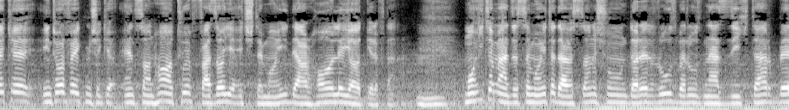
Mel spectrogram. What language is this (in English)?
Persian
